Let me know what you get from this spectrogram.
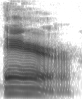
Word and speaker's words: heir: to be the heir. Heir. H-E-I-R. It is pronounced air, just like what we breathe, but heir, H-E-I-R, means one who inherits.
